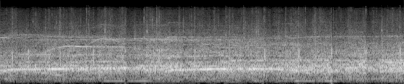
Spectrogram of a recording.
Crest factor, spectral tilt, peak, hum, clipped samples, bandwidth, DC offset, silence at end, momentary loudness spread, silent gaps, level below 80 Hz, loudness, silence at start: 12 dB; -2 dB/octave; 0 dBFS; none; under 0.1%; 16 kHz; under 0.1%; 0 s; 2 LU; none; -58 dBFS; -11 LUFS; 0 s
